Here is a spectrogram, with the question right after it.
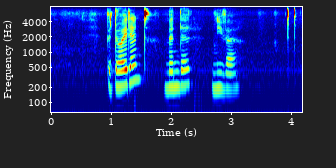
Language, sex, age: Afrikaans, female, 20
